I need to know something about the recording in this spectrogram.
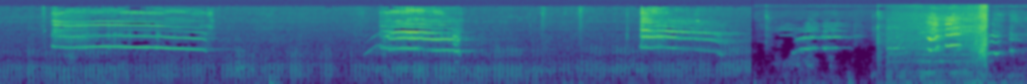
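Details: A mother cat with her kittens gives long, drawn-out meows, each falling slightly in pitch, with a short chirp between them.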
